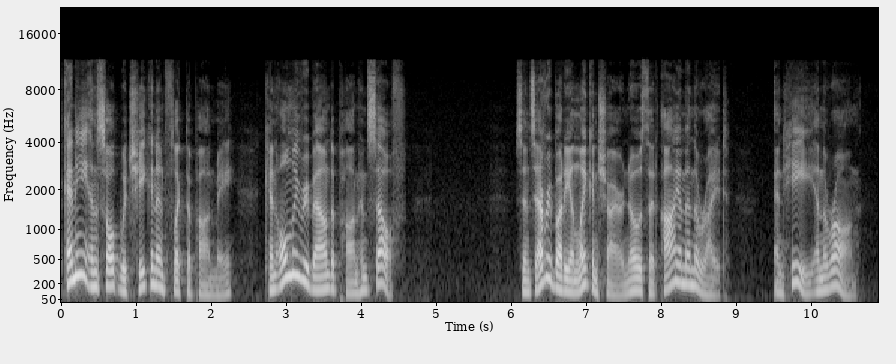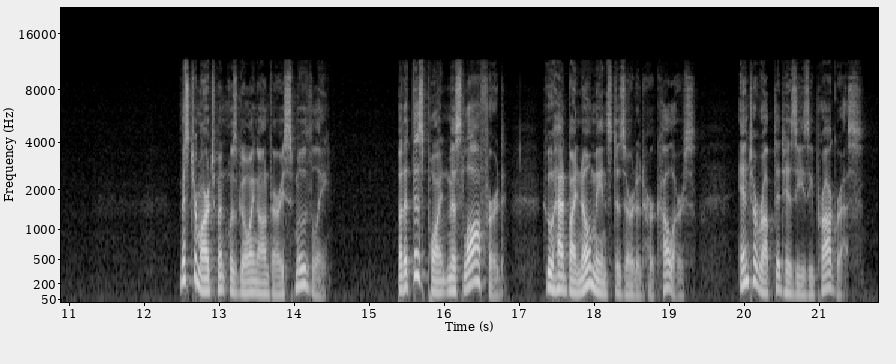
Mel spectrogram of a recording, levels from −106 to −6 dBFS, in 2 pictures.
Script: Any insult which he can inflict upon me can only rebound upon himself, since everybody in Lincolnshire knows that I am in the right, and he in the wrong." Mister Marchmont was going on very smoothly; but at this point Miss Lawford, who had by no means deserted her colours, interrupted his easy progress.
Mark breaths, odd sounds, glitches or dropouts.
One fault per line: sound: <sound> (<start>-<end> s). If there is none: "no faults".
no faults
